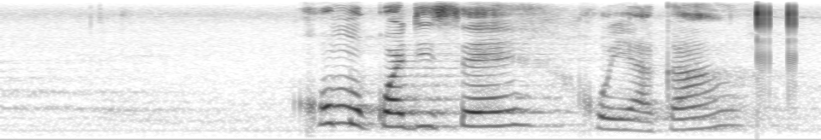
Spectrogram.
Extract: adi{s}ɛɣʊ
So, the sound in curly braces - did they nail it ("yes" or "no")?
yes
